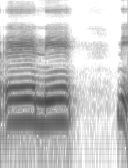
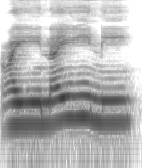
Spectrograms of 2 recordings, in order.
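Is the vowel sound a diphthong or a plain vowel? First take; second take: plain vowel; diphthong. First: The vowels are plain e sounds without glide. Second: The vowels glide fully into a y sound. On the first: The speaker calls it wrong. "ए ने नी इस तरह से नहीं पढ़ना" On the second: The speaker calls it right. "पूरा या के साथ आपने बिल्कुल उसको स्ट्रेस करके पढ़ना है"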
